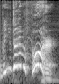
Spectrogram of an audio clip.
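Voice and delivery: high-pitched customer complaint; indignant protest. Retold or imitated. Customer objecting to a refused order, indignant high-pitched protest.

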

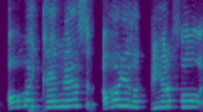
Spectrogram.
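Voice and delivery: high, loud, gushing salesperson greeting; bubbly saleswoman voice. Retold or imitated. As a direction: gush like the top Nordstrom salesgirl. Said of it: "she always talked like this".

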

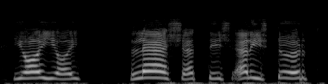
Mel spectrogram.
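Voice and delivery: high, slow little elf wail over the broken egg; high lamenting elf voice. A narrator's reading. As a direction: cry out in dismay, drawn out. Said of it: "sopánkodott Manócska".

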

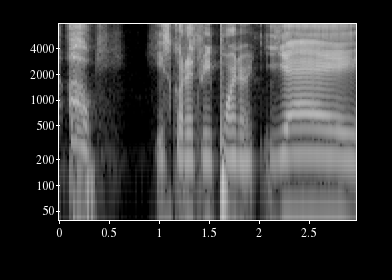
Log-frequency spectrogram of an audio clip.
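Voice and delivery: high, dainty mock cheer; energy-free commentator. Mocking women commentators who lack angry energy, feeble high cheer. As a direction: imitate a feeble, too-nice sports call. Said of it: "You need energy, not".

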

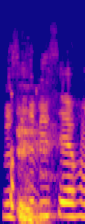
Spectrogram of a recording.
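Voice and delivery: laughing. Real, not acted. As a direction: try to read while laughing. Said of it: "vocês me desconcentraram".

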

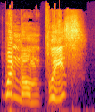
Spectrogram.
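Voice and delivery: prim phone operator putting caller on hold; high receptionist. Acted. Co-host voices receptionist.

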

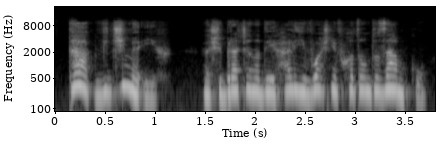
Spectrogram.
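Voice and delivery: high, loud jubilant news; excited shouting back. A narrator's reading. Sisters see brothers entering the castle, shouting back. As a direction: cry out the sighting with relief. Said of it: "odkrzyknęły siostry".

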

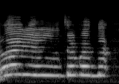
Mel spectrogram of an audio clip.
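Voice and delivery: very high thin squeaky voice; thin reedy voice. Retold or imitated. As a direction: squeak it out like a little girl. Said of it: "fala fininho".

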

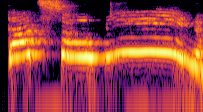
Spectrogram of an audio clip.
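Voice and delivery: high, loud, drawn-out outrage; outraged. Real, not acted. Listener reacting to Jill mocking Mark, outraged. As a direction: cry out at the injustice, stretching it.

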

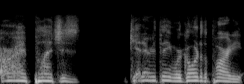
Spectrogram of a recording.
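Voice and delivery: put-on high-pitched frat-boy announcement; mock rallying call. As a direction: imitate someone rounding up the pledges. Voices frat guys rounding up pledges.

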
